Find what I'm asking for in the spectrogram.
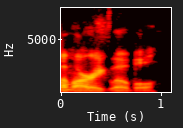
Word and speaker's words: Amare Global: Is it Amare? Is that how you pronounce it? Amare Global? – It's Amare Global. – Amare Global.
